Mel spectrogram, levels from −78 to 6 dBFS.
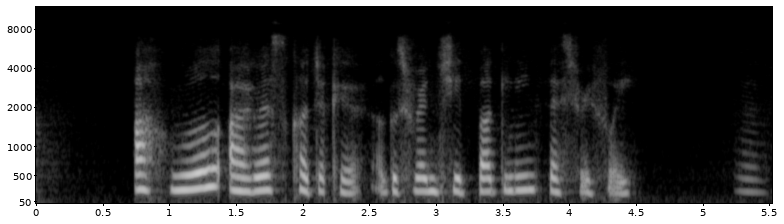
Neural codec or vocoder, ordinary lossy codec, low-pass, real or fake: codec, 16 kHz, about 1 kbps, DyCAST, with the encoder's durations; Opus, 16 kbps; 7.2 kHz; fake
